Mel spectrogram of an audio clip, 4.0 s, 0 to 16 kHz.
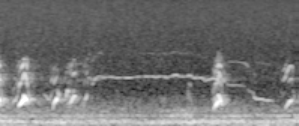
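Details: Coyotes calling together on October 9, 2022, under a rising full moon: bursts of sharp yips open, then a long steady howl holds before sliding down, with more yelping bursts over a constant low rumble.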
